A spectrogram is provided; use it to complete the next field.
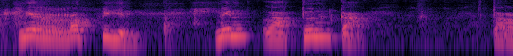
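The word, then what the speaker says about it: من ربهم: Min rabbihim, cara membacanya mir rabbihim.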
